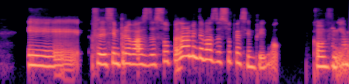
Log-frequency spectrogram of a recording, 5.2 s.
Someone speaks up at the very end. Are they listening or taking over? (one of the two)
taking over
